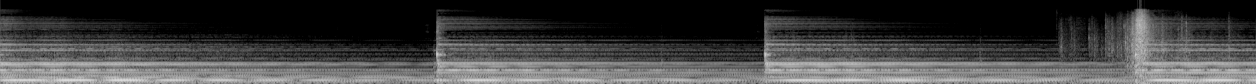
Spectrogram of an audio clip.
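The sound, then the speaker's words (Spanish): An English mantel clock strikes four loud chimes, spaced a few seconds apart, each bright metallic strike ringing out in a long, slowly fading tone. “El reloj de chimenea inglés hace oír cuatro campanadas inglesas.”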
